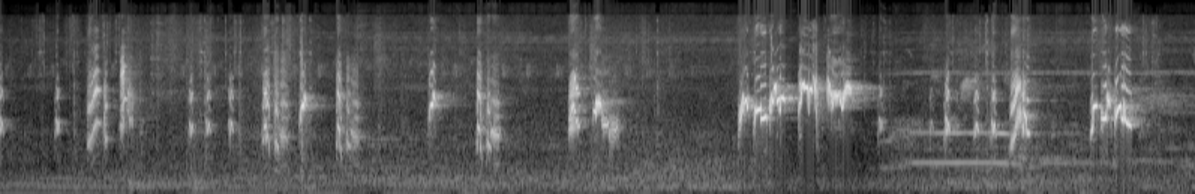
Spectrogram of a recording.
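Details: Red-whiskered bulbul singing tutor song for training young birds: many short chirped notes spaced roughly a second apart, then two louder, rapid warbling phrases near the end, with a faint hum in the background.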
